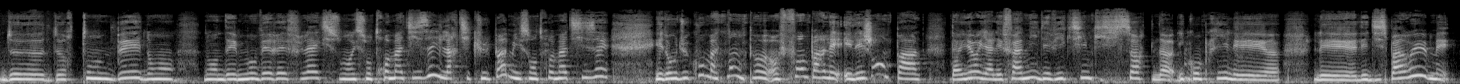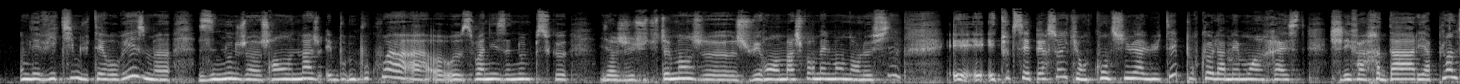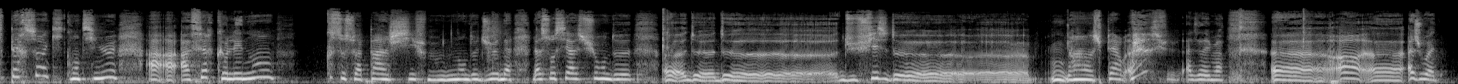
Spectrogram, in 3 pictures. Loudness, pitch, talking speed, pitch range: -15 LUFS, 245 Hz, 190 wpm, 220-275 Hz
